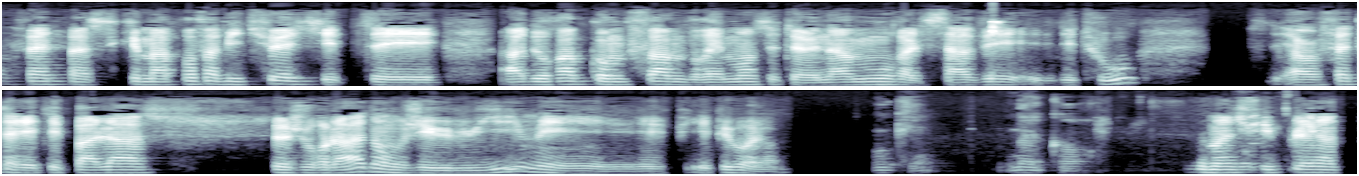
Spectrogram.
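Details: Adult male who stutters, a student residence animator, interviewed in French; stuttering.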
